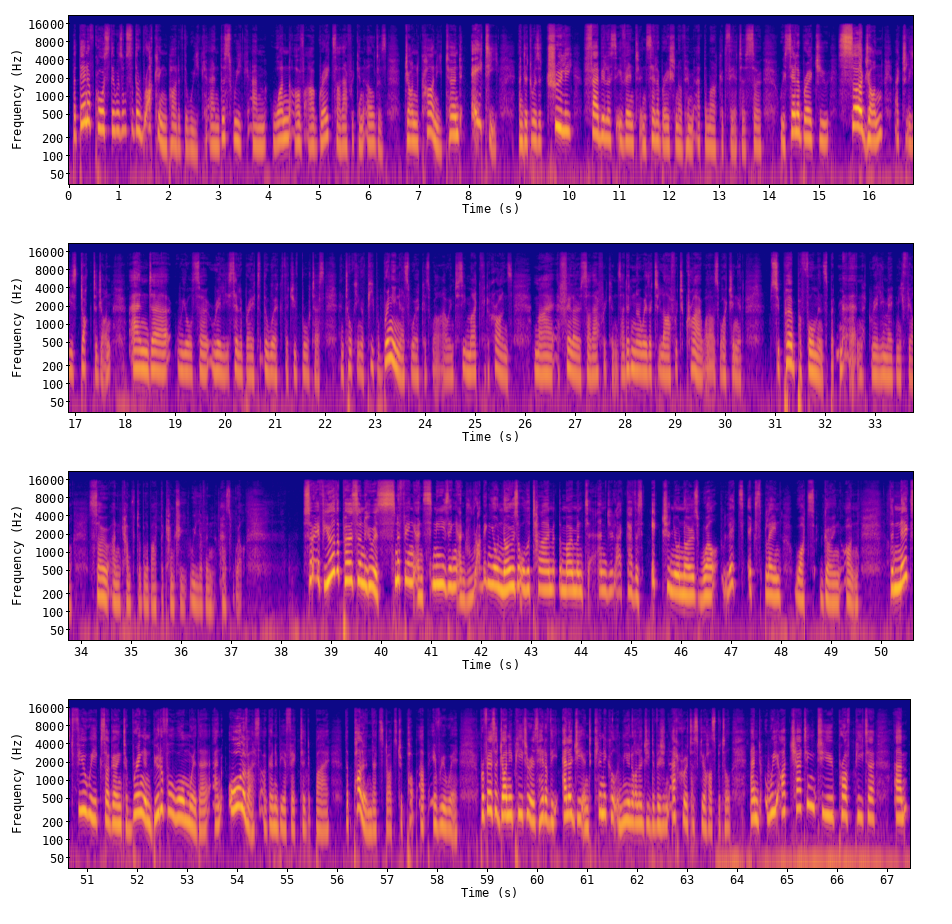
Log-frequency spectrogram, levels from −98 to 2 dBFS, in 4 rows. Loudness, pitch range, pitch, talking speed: -24 LUFS, 150-240 Hz, 180 Hz, 185 wpm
